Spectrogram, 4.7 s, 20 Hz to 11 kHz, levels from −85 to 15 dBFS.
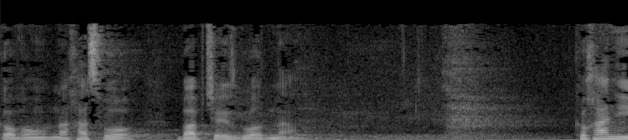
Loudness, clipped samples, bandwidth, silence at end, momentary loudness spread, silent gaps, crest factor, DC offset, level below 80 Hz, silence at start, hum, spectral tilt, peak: -28 LUFS; under 0.1%; 9.6 kHz; 0 s; 21 LU; none; 20 dB; under 0.1%; -46 dBFS; 0 s; none; -5 dB/octave; -8 dBFS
